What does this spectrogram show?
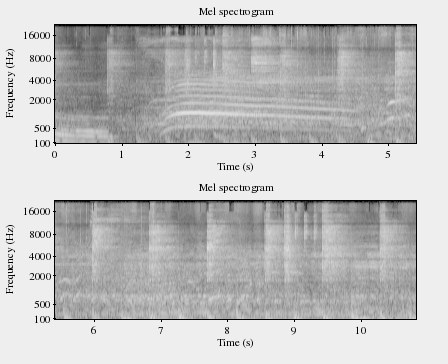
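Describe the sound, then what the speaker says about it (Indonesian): Audience at a sea lion show at a zoo cheers, whoops and shouts, with children's voices prominent, in a loud, sustained crowd roar that stays steady throughout. "sekarang boleh dong kasih tepuk tangan yang meriah"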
